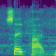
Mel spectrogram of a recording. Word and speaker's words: CEPAD: So, CEPAD has become an umbrella organization set up as the Nicaraguan Protestant Council of Churches, CEPAD, pronounced CEPAD in Spanish, with many subsidiary activities,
